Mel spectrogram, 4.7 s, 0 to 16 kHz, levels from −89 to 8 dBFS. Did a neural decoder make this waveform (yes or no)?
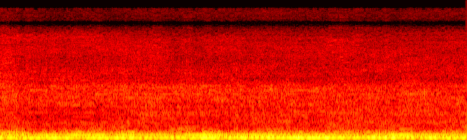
yes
